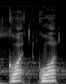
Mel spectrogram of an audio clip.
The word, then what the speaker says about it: Gout: Guat. Oh, it is a full name. Yeah, it's pronounced guo t.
